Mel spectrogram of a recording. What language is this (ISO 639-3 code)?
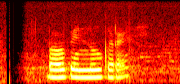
sin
